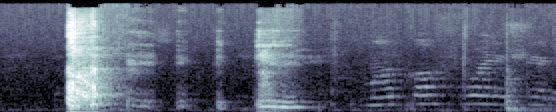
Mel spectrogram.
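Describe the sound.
A sharp cough into a shirt bursts out, followed by a second muffled cough about a second later, with some brief murmured talk trailing after.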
